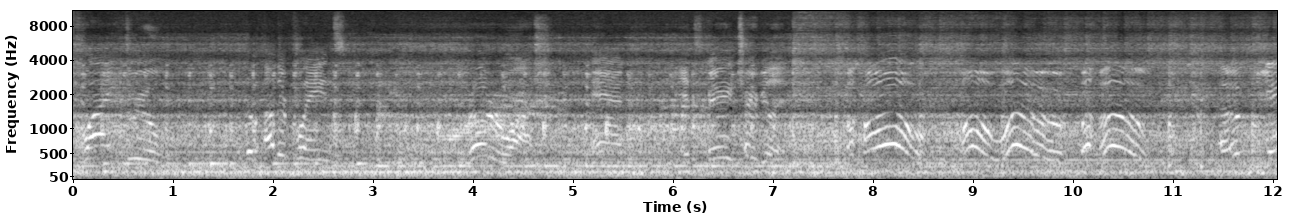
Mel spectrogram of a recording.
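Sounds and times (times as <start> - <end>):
background music smooth tones: 0.0 - 12.0
vehicle road and engine rumble: 0.0 - 12.0.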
